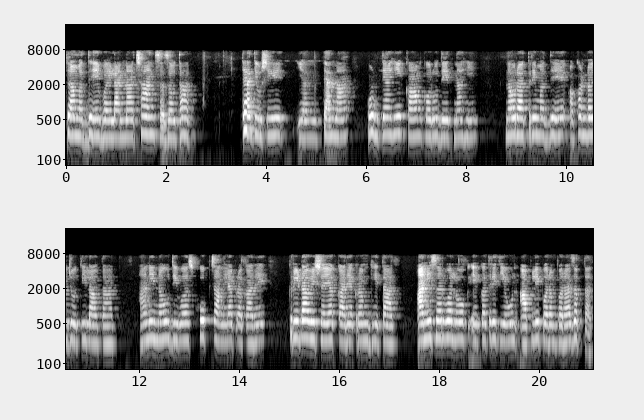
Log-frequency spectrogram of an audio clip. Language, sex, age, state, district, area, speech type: Marathi, female, 30-45, Maharashtra, Yavatmal, rural, spontaneous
